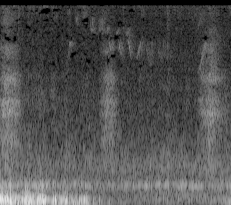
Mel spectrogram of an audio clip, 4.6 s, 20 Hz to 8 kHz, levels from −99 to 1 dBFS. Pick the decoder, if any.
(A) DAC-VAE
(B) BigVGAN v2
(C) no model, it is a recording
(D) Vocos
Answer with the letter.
D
